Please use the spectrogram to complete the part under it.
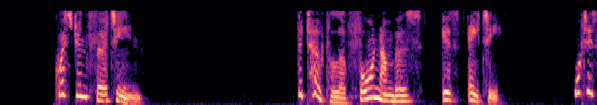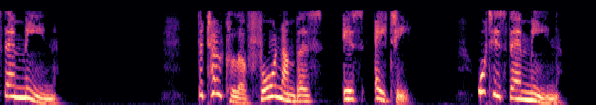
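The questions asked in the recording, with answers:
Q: What is their mean?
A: 20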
